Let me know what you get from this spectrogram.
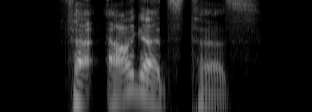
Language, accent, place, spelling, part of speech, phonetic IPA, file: German, Germany, Berlin, verärgertstes, adjective, [fɛɐ̯ˈʔɛʁɡɐt͡stəs], De-verärgertstes.ogg
- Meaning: strong/mixed nominative/accusative neuter singular superlative degree of verärgert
